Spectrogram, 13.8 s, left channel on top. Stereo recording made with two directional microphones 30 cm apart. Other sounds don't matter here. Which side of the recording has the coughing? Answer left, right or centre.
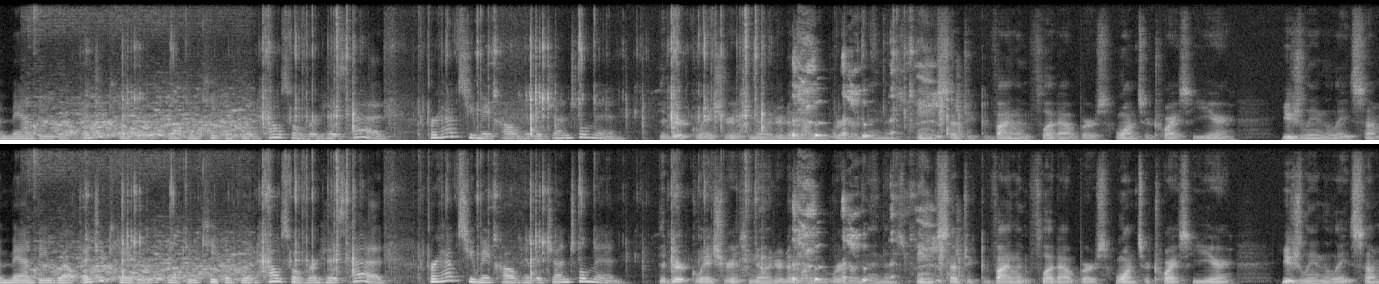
centre.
